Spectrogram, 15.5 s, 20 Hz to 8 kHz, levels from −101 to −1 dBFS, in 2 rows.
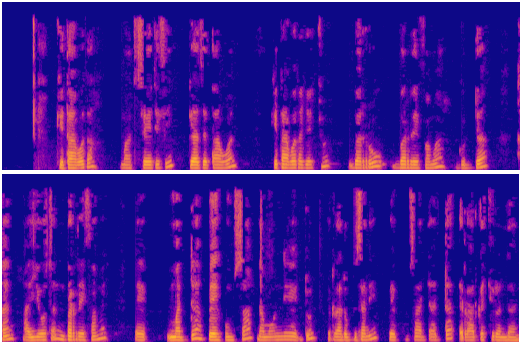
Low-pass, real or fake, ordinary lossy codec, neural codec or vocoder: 7.2 kHz; real; MP3, 32 kbps; none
